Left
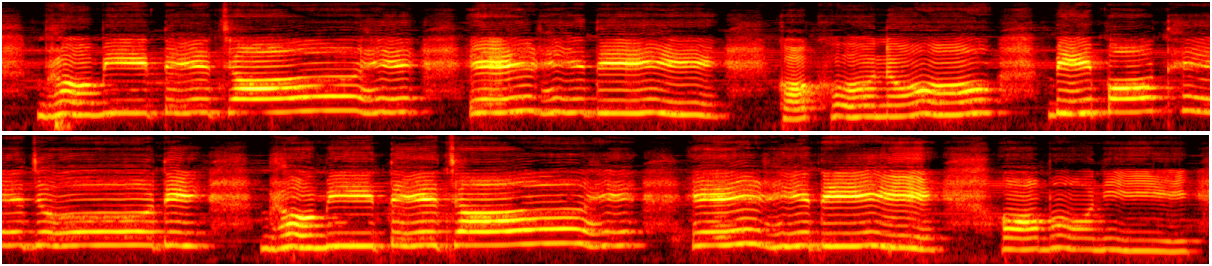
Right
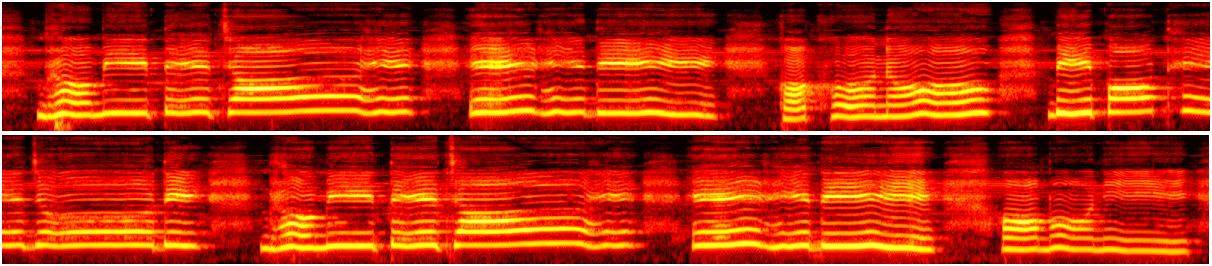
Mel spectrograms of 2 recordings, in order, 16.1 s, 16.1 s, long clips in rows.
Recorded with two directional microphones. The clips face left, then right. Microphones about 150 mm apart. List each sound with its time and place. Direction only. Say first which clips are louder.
0.3 s music: right 7 dB; 45° right (ahead or behind); by 4.8 s 30° right (ahead or behind)
5.2 s speech: right 7 dB; 40° right (ahead or behind)
7.0 s a sound: right 8 dB; 35° right (ahead or behind); by 14.3 s 55° right (ahead or behind)
14.7 s speech: right 7 dB; 50° right (ahead or behind)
